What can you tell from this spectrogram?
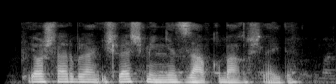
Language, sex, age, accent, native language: Uzbek, male, 18-24, Andijon, Uzbek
